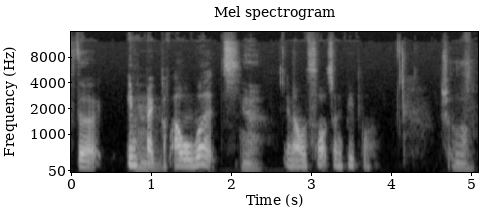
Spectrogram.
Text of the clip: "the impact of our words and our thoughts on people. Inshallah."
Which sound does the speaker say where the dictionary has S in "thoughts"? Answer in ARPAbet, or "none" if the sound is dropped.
S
